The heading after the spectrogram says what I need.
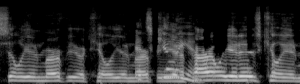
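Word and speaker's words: Cillian Murphy: really can decide whether it's selan Murphy or Killian Murphy and apparently it is Killian Murphy yeah apparently it is Killian Murphy but trust me my is the biggest fan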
